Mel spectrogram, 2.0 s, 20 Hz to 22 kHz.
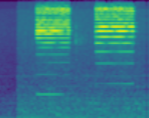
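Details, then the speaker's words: GEPRC SKIP HD3 toothpick quad, props off, battery connected, during BLHeli firmware setup for Betaflight 4.2 bi-directional DSHOT: two clean high-pitched electronic tones through the motors, the normal ESC power-up startup beep sequence. "And when it powers up, you'll hear the all familiar ESC startup beep sequence."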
